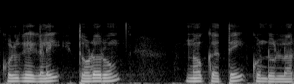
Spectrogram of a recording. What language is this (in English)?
Tamil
